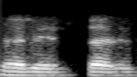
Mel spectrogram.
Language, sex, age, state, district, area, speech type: Marathi, male, 18-30, Maharashtra, Kolhapur, urban, conversation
